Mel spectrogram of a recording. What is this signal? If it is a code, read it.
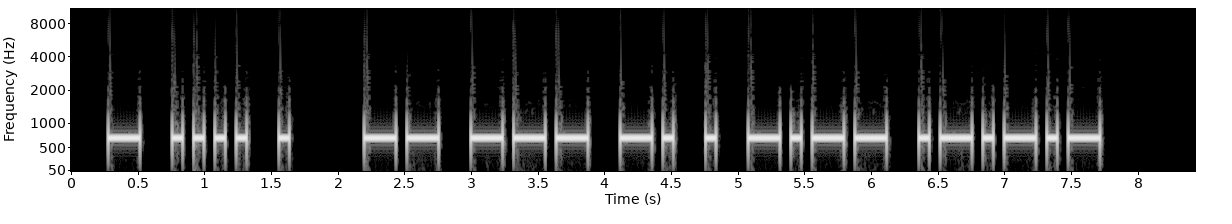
Morse code, heard as a keyed tone, about 15 wpm, 700 Hz. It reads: THE MONEY.
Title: Sentences from Top 1000 Words - Review Part 5 - 15wpm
